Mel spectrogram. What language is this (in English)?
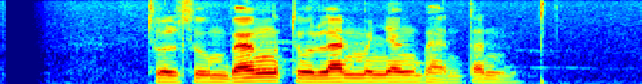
Javanese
